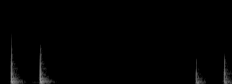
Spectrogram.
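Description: Four percussion taps down the side of the chest: the first two ring out with a hollow, resonant note, the last two are shorter and flatter. The change from resonance to dullness near the ninth intercostal space marks the upper edge of the liver, a normal finding.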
